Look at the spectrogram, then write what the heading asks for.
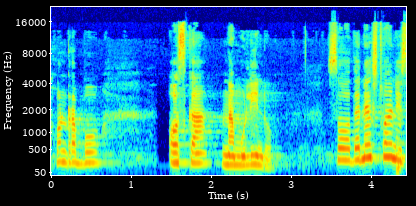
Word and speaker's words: Namulindo: of adjournment was moved by the Honorable Oscar Nabulindo. So most of you have just been saying by the Honorable member. I realize that it's very difficult to pronounce his name, but it's Honorable Oscar Namulindo.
